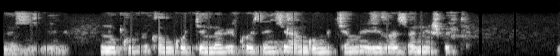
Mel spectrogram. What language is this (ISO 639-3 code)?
kin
